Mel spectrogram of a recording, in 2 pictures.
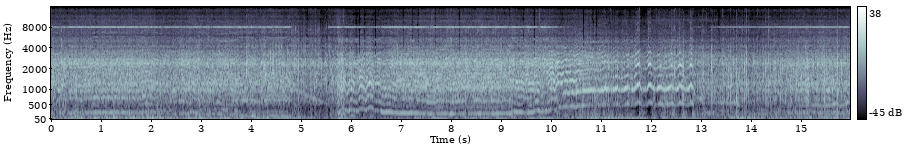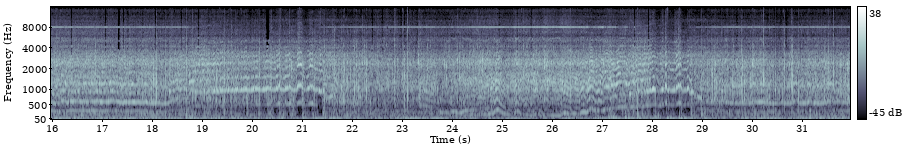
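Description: Brushless electric motor of a Pro Boat Blackjack 29 RC racing boat whining, its pitch falling and rising again several times as the throttle is eased and opened, over a steady rush of water and wind on the hull.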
